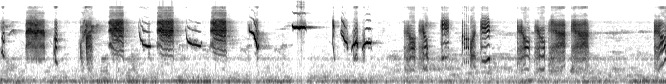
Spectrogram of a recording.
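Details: Long-tailed shrike (cendet), a lively singer used to provoke rival shrikes into singing: loud harsh bursts mixed with sharp rising and falling whistled notes, irregular phrasing, a steady low hum beneath.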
